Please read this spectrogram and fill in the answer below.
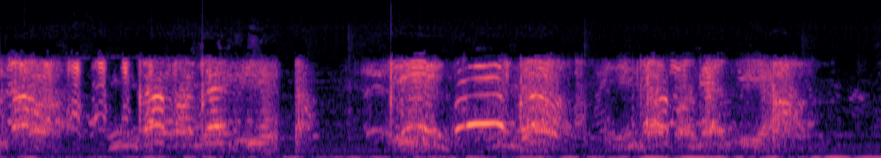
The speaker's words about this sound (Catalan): Els crits que sentim a la plaça ara mateix són bastant explícits, suposo que ho sentiu.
